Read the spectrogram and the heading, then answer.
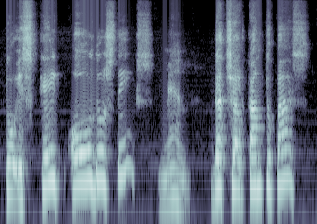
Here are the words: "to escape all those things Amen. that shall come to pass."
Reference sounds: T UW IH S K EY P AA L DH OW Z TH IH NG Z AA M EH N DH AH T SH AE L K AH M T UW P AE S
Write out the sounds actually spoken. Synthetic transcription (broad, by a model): T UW IH S K EY P AA L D OW S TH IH NG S M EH N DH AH T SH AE L K AH M T UW P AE S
